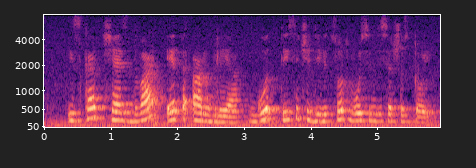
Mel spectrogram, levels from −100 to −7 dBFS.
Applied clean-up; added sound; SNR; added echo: none; none; none; none.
